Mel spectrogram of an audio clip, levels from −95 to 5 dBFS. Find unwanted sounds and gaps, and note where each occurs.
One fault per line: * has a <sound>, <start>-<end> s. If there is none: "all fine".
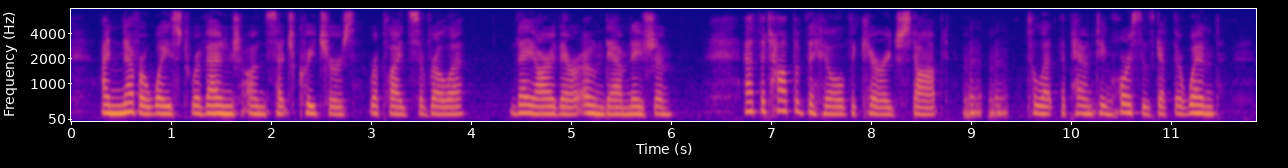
* has a laugh, 8.9-9.4 s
